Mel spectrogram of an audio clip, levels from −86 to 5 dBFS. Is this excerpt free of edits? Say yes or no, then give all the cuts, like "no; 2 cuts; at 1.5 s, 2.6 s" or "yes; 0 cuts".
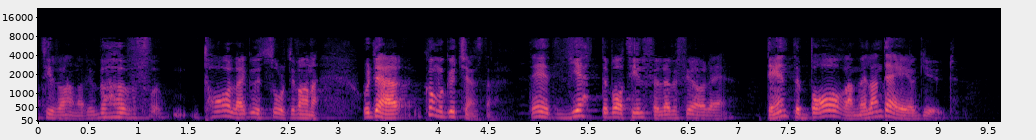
no; 1 cut; at 7.2 s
